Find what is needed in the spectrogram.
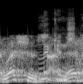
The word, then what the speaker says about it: Liechtenstein: Yeah, Liechtenstein. – There you go. – Yeah. But yeah, Argentina, Brazil, and Colombia is in the IIHF Men's Development Cup with Greece, Ireland, Portugal, and Liechtenstein.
